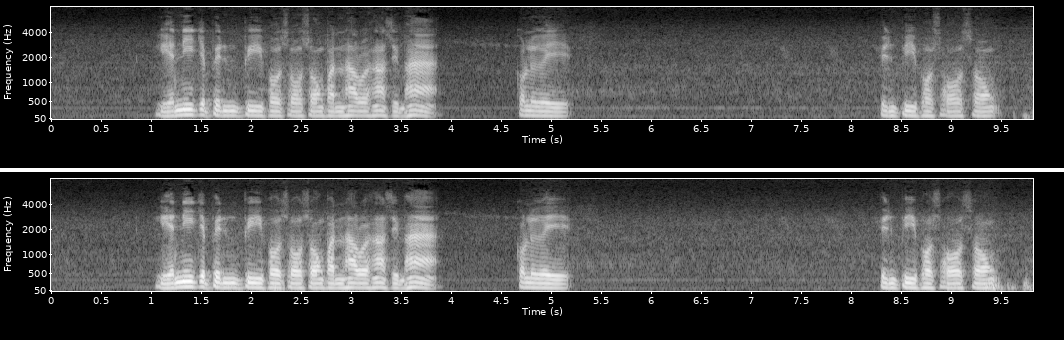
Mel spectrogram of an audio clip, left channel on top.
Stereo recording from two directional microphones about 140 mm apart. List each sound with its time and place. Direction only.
1.0 s a man's voice: 25° right (ahead or behind)
8.3 s a man's voice: 25° right (ahead or behind)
